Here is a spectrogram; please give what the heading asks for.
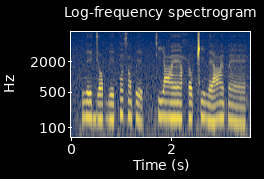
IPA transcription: ð ɪː dʲ ɔ b ɪː k õ s ɔ̃ p ɪ | c iː ʕ ɛ̃ː ħ o ǁ i ð ɛ ʕ ɛ̃ p ɛ̃ː

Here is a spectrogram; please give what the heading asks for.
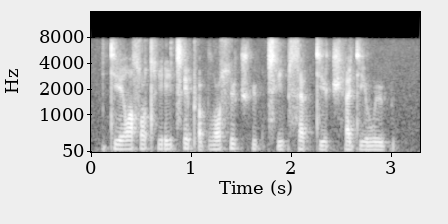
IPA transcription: tʲ ɛ j i sˤ u tʰ i ɾ i t͡sʼ e pʼ ø p ðˤ u s y t͡ʃʰ y p t͡sʼ i p s æ p tʲ ɵ t͡ʃʰ æ tʲ ø w ʉ p

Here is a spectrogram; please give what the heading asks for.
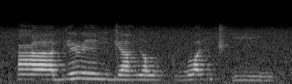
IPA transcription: ʕ aː bʲ e ɭ eː ŋ ɡʲ a ɦ i lˠ ṳ p ṳ lˠ e ŋ t͡ʃʼ i ŋ

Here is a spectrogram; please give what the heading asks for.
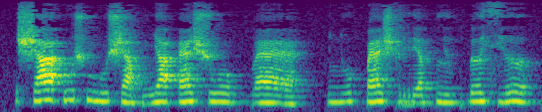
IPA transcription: ʃ a˧˥˧ ʔ u˥˧ ʃ m u˨˦ ʃ a˨˩ p ɲ a˥˧ ʔ æ˧˥˧ ʃ w o˥˧ p b æ˥˧ | ʎ o˧˥˧ k͡p æ˧˥˧ ʃ rʲ a˨˦ p lʲ o˨˦ p ɗ ə˧˥˧ sʲ ə˧˥˧

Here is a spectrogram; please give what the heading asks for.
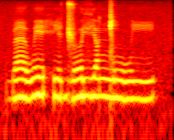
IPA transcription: b æ˨˩ w e˦˨ h i˧˩˧ ɖ͡ʐ o˨˦ vʲ ɒ˦ ŋ͡ǀ u˦˨ w i˧˩˧

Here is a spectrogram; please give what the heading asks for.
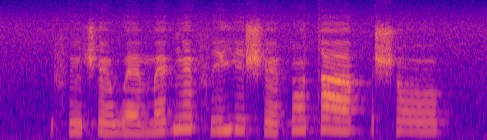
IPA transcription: f ĩ˨ ʃ ɛ̃˨ w ɛ˨ m ɛ˨˦ ɡ ɛ̃˦˨ f i˨˦ j i˧ ʃ ɛ̃˨ f ɔ̃˧ t a˧ | ʃ ɔ̃˧

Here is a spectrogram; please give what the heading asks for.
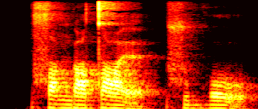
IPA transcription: sˤ ɯ ŋ ɯ tˤ ɛ | sʷ ɯ bʱ o

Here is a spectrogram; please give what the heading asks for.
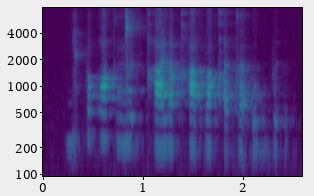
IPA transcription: ɡʲ ʉ p u q w ɨ q ŋ͡ǀ ʉ b qʰ a lʲ ɐ qʰ ɐ p o qʼ ɨ t ɐ ʔ u b p ɨ ʔ

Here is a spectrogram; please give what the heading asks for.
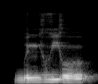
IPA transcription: b ɪ mʲ ɔ̤ j ʊ

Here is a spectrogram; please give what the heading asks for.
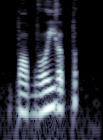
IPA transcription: p ɔ b o j ə p

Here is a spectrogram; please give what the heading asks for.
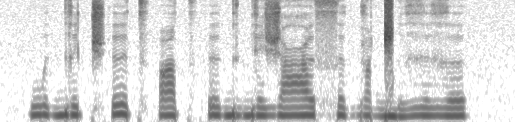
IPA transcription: w ɘ ɡ ɘ t͡ʃʼ ɘ t͡sʼ ɑ t͡sʼ ɘ ɡ ɘ ɡ ɛ ʒ ə ʕ ə s ə ɡ ɑ ɡ͡ǁ ɘ ɣ ɘ ɣ ə

